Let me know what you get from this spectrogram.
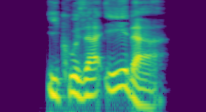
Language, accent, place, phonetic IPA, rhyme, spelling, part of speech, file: German, Germany, Berlin, [ikozaˈʔeːdɐ], -eːdɐ, Ikosaeder, noun, De-Ikosaeder.ogg
- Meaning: icosahedron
